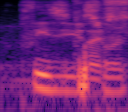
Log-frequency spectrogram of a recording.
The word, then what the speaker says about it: Plesiosaur: Plesiosaur.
